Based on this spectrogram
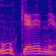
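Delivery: put-on woman's voice with Canadian accent. Retelling what a Canadian woman repeated during sex: imitating a Canadian woman. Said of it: "She just repeated".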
